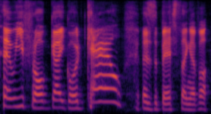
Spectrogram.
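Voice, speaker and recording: A man's voice: high voice, normal speed, fairly bright tone. A man joking his way through a live gameplay stream with sarcastic, rambling commentary. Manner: jokey, sarcastic, talks to himself. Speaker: streamer playing a game.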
